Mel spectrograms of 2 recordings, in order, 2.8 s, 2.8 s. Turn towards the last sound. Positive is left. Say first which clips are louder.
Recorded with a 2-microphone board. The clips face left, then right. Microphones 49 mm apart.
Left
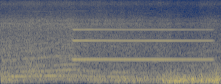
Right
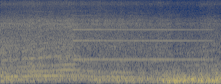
# left 4 dB
turn(degrees=45)  # may be behind; listen again after turning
